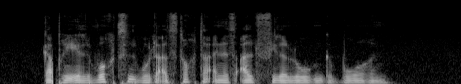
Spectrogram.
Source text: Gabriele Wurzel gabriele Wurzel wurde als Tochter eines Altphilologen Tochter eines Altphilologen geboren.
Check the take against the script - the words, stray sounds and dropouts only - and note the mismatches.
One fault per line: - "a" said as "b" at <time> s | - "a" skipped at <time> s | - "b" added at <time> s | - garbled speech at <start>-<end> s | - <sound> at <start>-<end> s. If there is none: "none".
- dropout at 0.5-0.6 s
- "gabriele Wurzel" skipped at 1.4 s
- "Tochter eines Altphilologen" skipped at 3.2 s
